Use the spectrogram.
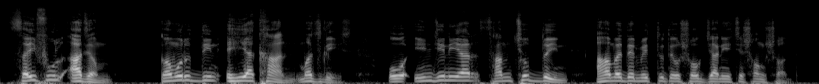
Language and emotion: Bengali, neutral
